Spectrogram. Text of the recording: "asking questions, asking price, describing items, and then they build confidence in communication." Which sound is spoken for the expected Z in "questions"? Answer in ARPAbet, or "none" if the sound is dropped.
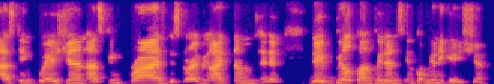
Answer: none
